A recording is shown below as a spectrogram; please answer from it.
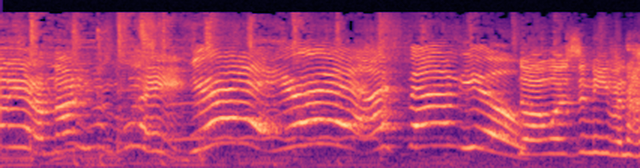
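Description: A high voice making wordless, sing-song wailing sounds in a string of rising-and-falling swoops, sliding lower near the end.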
